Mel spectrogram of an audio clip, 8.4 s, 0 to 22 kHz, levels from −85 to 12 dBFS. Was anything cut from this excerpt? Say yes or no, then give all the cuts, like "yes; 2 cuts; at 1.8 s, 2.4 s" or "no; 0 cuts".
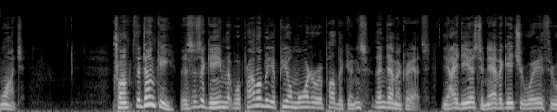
yes; 2 cuts; at 2.7 s, 6.5 s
